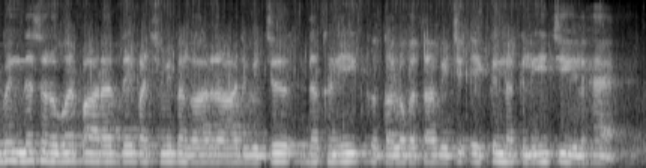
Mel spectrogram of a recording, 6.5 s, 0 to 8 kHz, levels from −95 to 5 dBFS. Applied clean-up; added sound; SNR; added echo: neural separator model SepFormer DNS4.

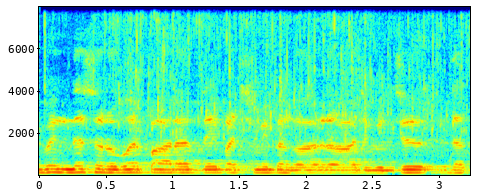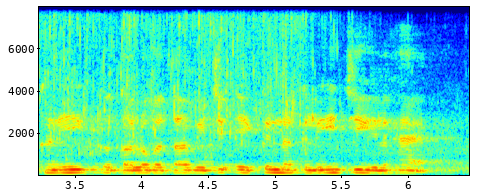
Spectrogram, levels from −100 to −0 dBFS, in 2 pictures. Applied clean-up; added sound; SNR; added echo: none; Water tap, faucet; 17 dB; reverberation time 2.8 s.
